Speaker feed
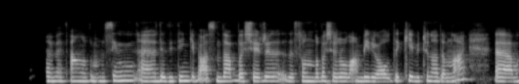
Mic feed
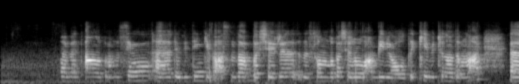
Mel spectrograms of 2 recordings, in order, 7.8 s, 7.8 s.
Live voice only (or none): none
